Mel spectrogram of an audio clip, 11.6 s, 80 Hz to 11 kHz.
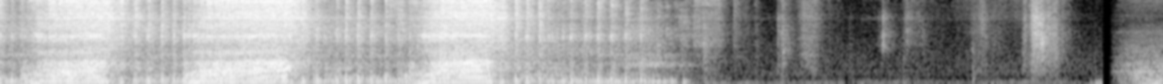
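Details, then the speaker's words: MBK 51 two-stroke moped with an RCX clutch drum and a reworked clutch and variator setup, revved in three rising bursts, each dropping back to a quiet idle; the clutch now engages later but the owner feels it still engages slightly early. "Donc effectivement ça embraye plus tard et ça embraye quand même, donc c'est déjà pas mal. On va essayer sur la route pour voir comment ça se comporte. Mais j'ai l'impression que ça embraye un peu trop tôt quand même."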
